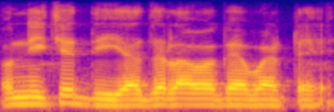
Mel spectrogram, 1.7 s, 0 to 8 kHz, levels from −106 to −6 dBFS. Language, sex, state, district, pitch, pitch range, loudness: Bhojpuri, male, Uttar Pradesh, Deoria, 125 Hz, 120-135 Hz, -14 LUFS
